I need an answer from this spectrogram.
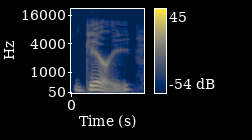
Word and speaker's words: Gerry: from Massachusetts governor Elbridge Gary spelled Jerry but pronounced Gary whose administration passed a law in 1812 to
